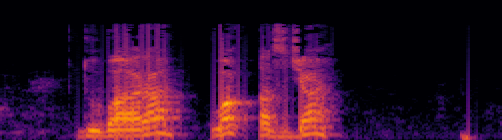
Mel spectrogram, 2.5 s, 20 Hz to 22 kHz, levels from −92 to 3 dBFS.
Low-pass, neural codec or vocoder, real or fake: 10.8 kHz; none; real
